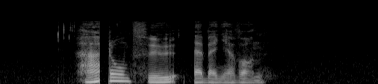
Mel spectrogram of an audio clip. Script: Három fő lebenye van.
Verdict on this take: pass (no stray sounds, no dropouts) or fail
fail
